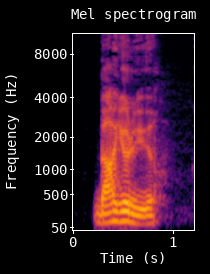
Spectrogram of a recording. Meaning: fleck
- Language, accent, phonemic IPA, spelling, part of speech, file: French, France, /ba.ʁjɔ.lyʁ/, bariolure, noun, LL-Q150 (fra)-bariolure.wav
